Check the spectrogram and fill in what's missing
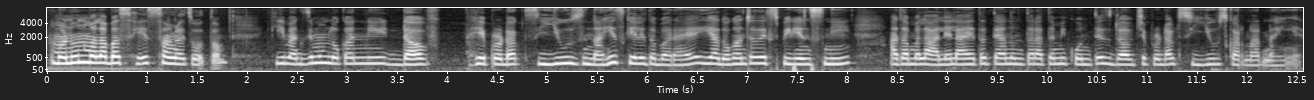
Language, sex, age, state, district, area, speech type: Marathi, female, 18-30, Maharashtra, Akola, urban, spontaneous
